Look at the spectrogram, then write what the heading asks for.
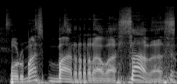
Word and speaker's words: barrabasada: How do you say that word again? Barrabasada. But take it from Barrabás, el tipo que estaba al lado de Jesús.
